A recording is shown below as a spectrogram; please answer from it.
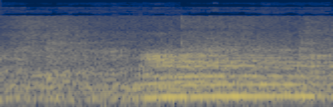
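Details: Local deshi cattle bought for Eid al-Adha qurbani at Amtali cattle market in Manikganj, Bangladesh; a steady, level, low moo begins midway and holds to the end over a busy background hum of market noise.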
